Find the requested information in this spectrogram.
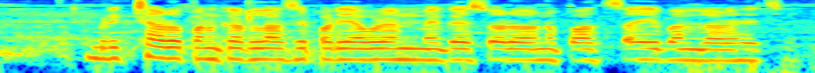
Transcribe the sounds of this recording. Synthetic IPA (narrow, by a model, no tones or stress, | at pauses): bɾik̚t͡ʃʰaɾopənkəɾlasẽpəɾjaʋəɾənmeɡəsəɾoənupad̪səɦibənlɔɾəɦɛt͡ʃʰɛ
